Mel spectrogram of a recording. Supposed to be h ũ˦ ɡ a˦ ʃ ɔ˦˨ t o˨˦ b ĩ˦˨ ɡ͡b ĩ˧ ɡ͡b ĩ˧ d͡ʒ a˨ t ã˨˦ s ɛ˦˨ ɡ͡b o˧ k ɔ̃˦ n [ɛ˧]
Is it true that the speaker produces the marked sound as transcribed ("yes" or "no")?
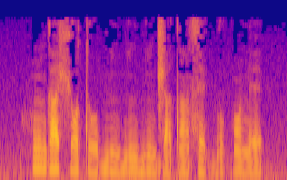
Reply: yes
